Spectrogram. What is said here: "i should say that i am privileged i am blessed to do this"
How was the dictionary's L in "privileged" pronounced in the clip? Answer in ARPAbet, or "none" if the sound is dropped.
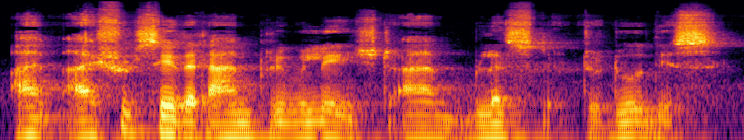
L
